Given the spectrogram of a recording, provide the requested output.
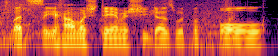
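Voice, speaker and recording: A man's voice: mid-range voice, normal speed. A man giving casual commentary over a video game as the host of a gaming video. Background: game music.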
